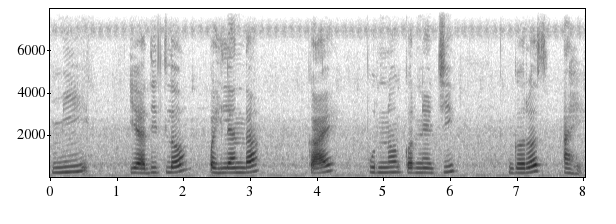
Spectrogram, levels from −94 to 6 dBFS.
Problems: constant background noise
